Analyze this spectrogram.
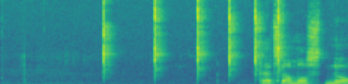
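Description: Paintbrush handles tap and click against each other.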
